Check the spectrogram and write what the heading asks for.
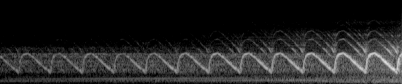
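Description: Emergency vehicle siren in a fast yelp, its pitch sweeping up and down about three times a second and growing steadily louder as it approaches.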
